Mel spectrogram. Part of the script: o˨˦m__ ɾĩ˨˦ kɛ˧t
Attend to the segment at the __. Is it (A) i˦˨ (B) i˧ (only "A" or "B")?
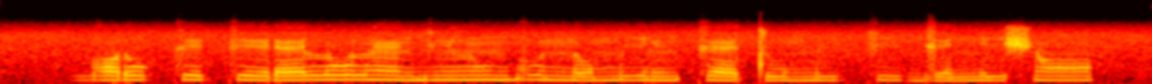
A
